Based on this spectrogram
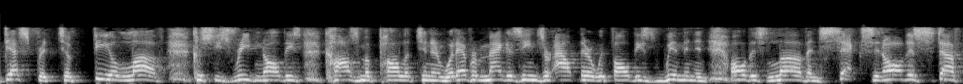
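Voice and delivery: ordinary talk, nothing marked

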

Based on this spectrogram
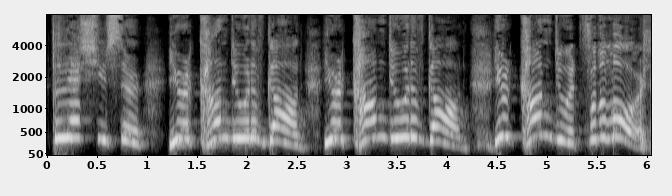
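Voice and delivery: high-pitched, overwrought mock yell; imitated yelling. Imitating healed man in his chair, high yelling. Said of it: "He's yelling".

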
